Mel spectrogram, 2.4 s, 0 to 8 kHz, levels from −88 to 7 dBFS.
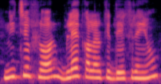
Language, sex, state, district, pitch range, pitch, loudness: Hindi, female, West Bengal, Alipurduar, 230-275 Hz, 250 Hz, -12 LUFS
